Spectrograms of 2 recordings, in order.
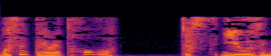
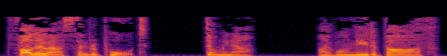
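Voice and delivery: low, louder royal orders; commanding king; 6 semitones lower, 5 dB louder than usual. A narrator's reading. King ordering brother and hostess, commanding and low.

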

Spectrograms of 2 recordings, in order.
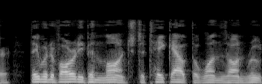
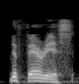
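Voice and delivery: higher, louder urgent plea; imploring raised voice; pleading; 7 semitones higher, 5 dB louder than usual. A narrator's reading. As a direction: call the name out, pleading. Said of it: "I pleaded".

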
